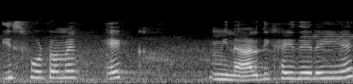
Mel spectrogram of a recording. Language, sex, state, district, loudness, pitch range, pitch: Hindi, female, Bihar, Sitamarhi, -15 LUFS, 255-305 Hz, 280 Hz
